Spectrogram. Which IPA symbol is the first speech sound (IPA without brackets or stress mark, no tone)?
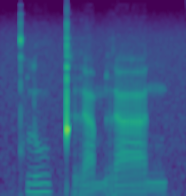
kʰ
